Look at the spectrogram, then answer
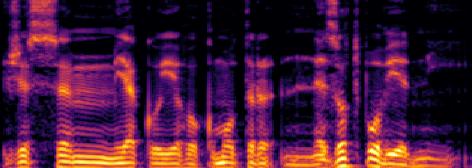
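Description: A man reading aloud, voicing an impatient, defiant grown man who answers coldly and curtly. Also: sits low. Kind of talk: audiobook character voice.

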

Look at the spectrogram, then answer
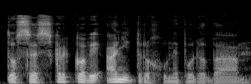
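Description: A man narrating an audiobook in a steady, measured storytelling voice. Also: very deep voice, breathy edge. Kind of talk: audiobook reading.

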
